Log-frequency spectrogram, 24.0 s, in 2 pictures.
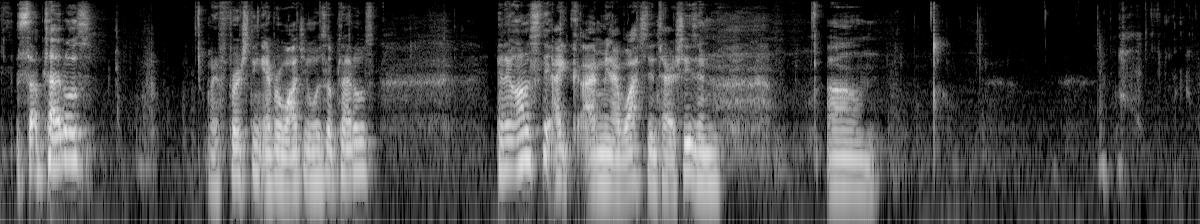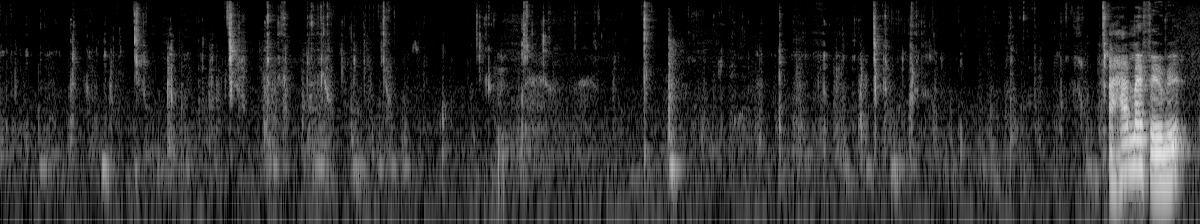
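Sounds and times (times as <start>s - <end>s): quiet chewing: 8.9s - 23.2s
crunching fried chicken breading: 11.0s - 23.4s.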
